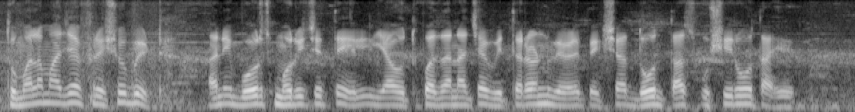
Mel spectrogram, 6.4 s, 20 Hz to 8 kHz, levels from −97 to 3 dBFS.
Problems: constant background noise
